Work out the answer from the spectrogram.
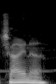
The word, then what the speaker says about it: qi: In ancient China, health was never just about flesh and bone. It was about energy. The invisible vital force called qi, pronounced chi, flowed through every living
